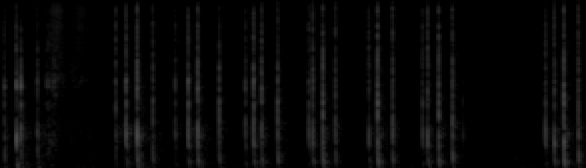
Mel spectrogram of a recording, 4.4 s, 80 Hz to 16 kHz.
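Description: Hands with long red nails tap, handle and turn over a red cylindrical Snack Day paprika chips canister (100 g), made of composite cardboard with a paper label, apparently full and sealed, with a perforated tear strip near the top. Quick, bright, dry taps come in irregular clusters, with a faint tearing and crinkling rustle that may be the strip being torn.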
